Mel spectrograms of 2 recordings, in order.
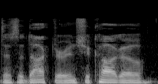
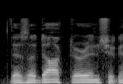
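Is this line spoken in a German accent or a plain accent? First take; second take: German; plain. First: It is spoken in a thick German accent. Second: It is spoken in the speaker's ordinary accent.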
